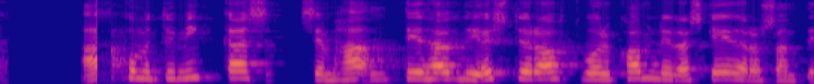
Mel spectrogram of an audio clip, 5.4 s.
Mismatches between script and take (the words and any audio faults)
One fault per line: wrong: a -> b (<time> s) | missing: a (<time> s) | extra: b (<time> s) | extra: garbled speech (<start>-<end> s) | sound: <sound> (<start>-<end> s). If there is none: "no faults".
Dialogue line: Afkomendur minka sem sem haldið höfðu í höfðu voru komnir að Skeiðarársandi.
sound: dropout (0.6-0.7 s)
missing: sem (2.2 s)
wrong: höfðu -> austurátt (3.2 s)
